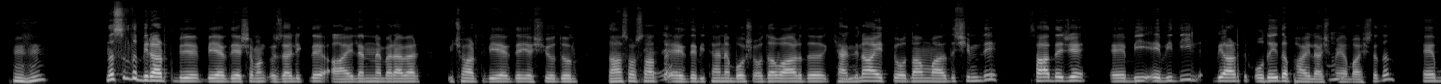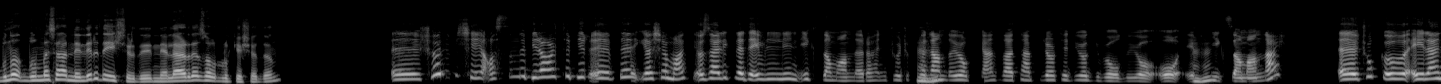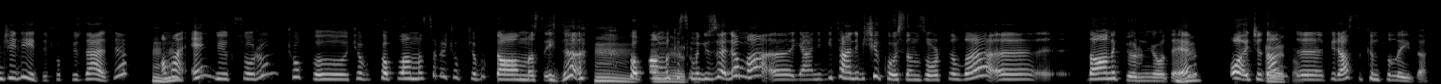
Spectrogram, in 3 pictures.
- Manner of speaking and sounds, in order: laughing while speaking: "dağılmasıydı"; chuckle
- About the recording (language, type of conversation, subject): Turkish, podcast, Sıkışık bir evde düzeni nasıl sağlayabilirsin?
